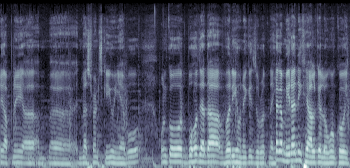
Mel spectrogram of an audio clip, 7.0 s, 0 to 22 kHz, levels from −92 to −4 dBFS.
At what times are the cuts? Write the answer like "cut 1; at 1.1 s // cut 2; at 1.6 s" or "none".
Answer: cut 1; at 5.5 s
